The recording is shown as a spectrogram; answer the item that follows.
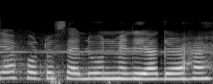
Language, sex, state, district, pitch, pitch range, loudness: Hindi, female, Bihar, Vaishali, 265 Hz, 255-275 Hz, -13 LUFS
